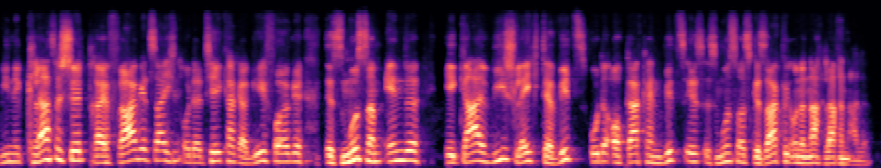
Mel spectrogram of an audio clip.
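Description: Chatty man with a slightly high voice. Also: brisk, hardly any pauses. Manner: jokey, rambling, wry. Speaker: podcast co-host. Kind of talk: casual episode recap chat.

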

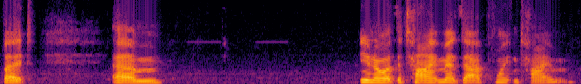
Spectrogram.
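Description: A woman's voice: on the low side, fairly even intonation, takes it slowly, no echo, low-quality recording. A Canadian woman with a congested, cold-stuffed voice, chatting candidly and rambling, laughing often. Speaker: podcast co-host. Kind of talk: casual personal chat.

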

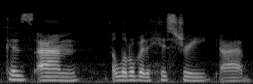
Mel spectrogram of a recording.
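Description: A woman's voice: lowish voice, steady tone, brisk, a bit bright. A woman co-hosting a podcast, musing casually about a TV show. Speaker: podcast co-host.

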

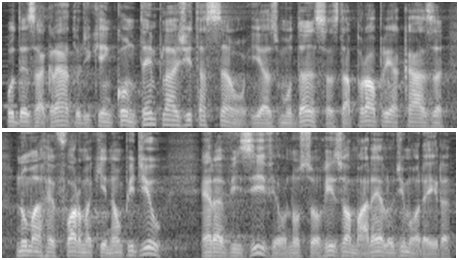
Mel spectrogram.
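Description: An actor playing a solemn, compassionate spirit mentor, narrating a radio drama in formal, measured phrases. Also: male voice, low-pitched, natural voice. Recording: long reverb, music underneath.

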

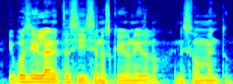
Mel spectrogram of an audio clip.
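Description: A man's voice: lowish voice, steady tone, very fast, fairly bright tone. A man with a Mexican Spanish accent, telling stories in enthusiastic, slangy casual chat.

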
